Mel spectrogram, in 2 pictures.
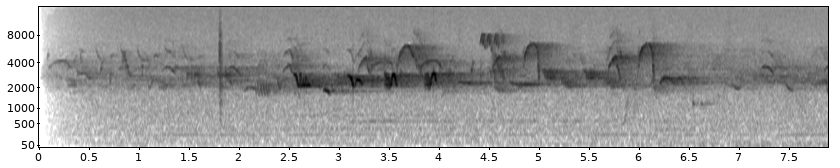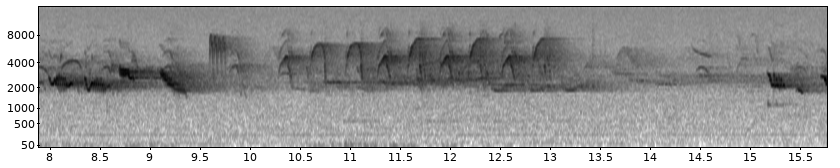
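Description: Birds chirping and singing, many quick arching chirps that come in busy clusters about three seconds in, again around nine seconds, and just before the end.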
